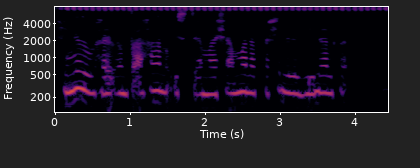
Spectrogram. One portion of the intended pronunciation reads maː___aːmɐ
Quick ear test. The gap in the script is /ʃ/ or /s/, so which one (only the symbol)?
ʃ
